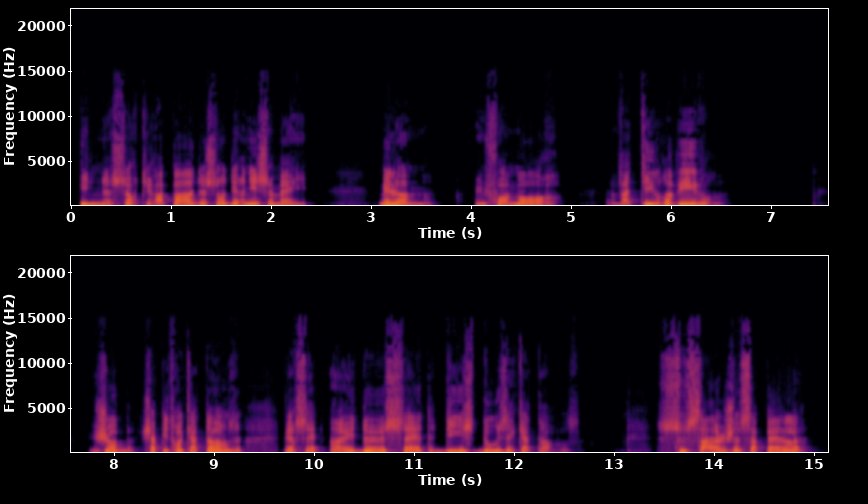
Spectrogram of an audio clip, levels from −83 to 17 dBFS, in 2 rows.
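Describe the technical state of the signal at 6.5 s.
At 6.5 s the signal is intact, with no audible fault at that point.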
